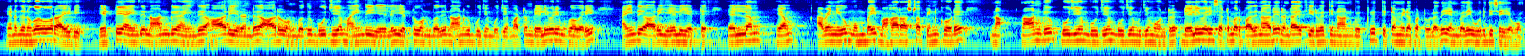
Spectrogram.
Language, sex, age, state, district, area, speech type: Tamil, male, 18-30, Tamil Nadu, Perambalur, rural, read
